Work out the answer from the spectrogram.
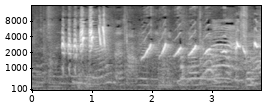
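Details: Caged greater green leafbird singing energetically, used as a reference for training other birds: a burst of sharp chattering notes, then a series of varied whistled slurred phrases repeated roughly every quarter second, lively and mimic-like.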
